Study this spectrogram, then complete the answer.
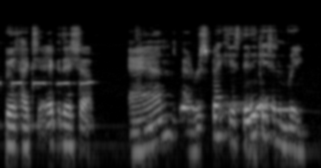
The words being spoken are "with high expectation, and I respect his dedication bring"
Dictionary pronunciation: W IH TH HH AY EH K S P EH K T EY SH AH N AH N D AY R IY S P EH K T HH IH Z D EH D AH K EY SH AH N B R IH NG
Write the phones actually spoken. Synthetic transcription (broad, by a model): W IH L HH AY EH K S EH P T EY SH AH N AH N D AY R IY S P EH K T HH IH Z D EH D AH K EY SH AH N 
